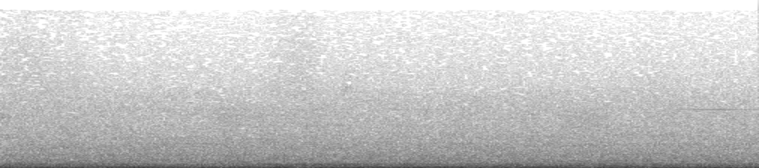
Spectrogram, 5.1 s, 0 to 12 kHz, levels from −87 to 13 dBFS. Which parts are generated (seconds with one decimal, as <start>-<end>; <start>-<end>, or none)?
1.1-2.2; 3.8-4.5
